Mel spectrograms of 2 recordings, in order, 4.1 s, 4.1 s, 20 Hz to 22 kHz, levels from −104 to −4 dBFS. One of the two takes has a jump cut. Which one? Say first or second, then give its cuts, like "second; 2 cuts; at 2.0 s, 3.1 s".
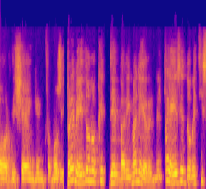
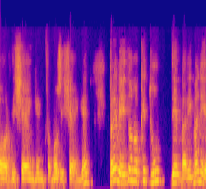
first; 2 cuts; at 1.3 s, 2.1 s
